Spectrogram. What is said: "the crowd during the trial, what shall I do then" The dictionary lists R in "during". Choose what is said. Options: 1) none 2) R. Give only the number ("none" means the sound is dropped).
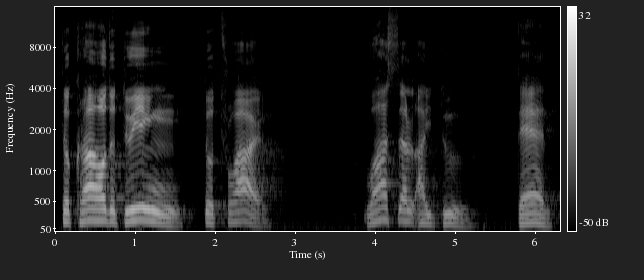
1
